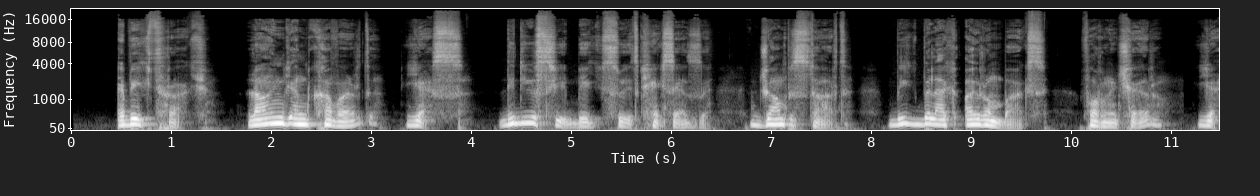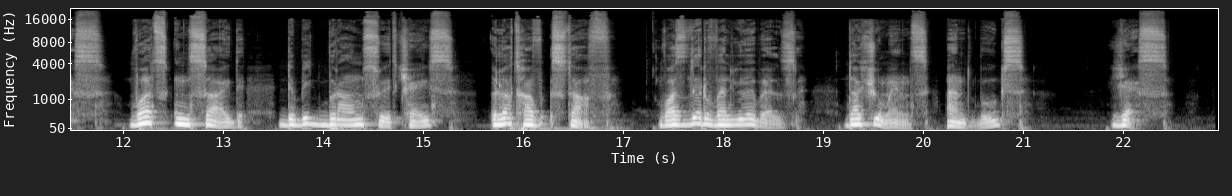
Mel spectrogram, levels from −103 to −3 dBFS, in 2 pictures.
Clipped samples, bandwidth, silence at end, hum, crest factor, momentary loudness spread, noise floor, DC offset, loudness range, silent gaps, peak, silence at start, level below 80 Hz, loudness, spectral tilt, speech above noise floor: under 0.1%; 18 kHz; 0.5 s; none; 18 dB; 18 LU; -70 dBFS; under 0.1%; 5 LU; none; 0 dBFS; 0.45 s; -42 dBFS; -18 LUFS; -6.5 dB/octave; 53 dB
